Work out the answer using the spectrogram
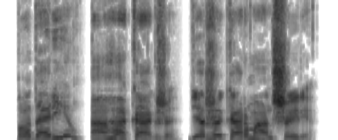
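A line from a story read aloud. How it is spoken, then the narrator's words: Laughing. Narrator (Russian): рассмеялся Шарик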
